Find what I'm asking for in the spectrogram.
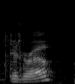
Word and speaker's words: Gaudreau: I had Matthews, Wheeler, McDavid, Anderson, Thornton, and Gaudreau.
